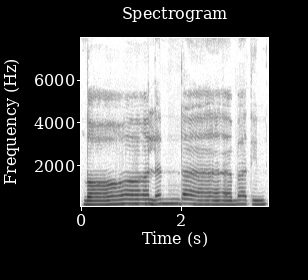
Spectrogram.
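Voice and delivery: very slow, stretched vowels; slow blended reading. Shown as a demonstration. Teacher blending letters for a pupil, slow and stretched. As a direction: draw each sound out for the pupil. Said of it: "teacher blends spelled letters".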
